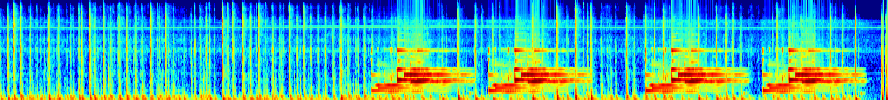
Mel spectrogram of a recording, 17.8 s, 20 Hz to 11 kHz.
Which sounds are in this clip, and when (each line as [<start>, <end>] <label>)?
[0.00, 17.77] keyboard typing
[7.38, 17.26] phone ringing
